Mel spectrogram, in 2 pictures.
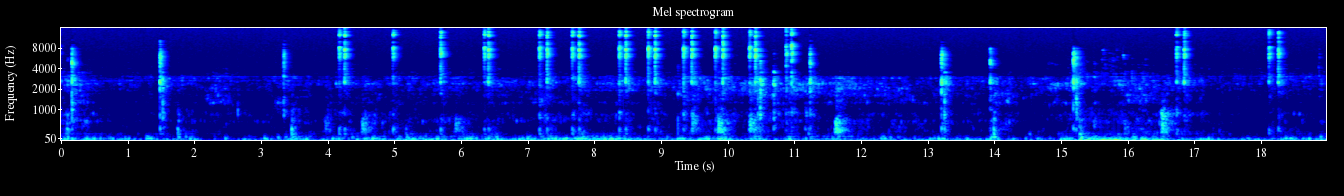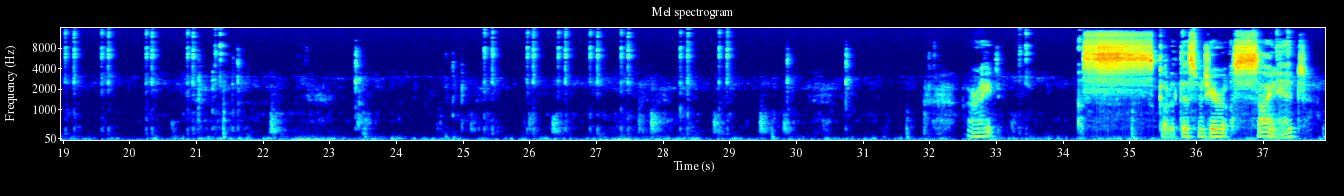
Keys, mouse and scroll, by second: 0.2-1.5 middle drag, 2.1-2.4 scroll up 2, 3.2 c, 5.0 click, 6.5 click, 7.3 click, 7.8 click, 8.4 click, 9.5 click, 10.5 click, 11.0 right click, 11.4-13.4 middle drag, 13.6-14.2 scroll down 3, 14.2-15.2 middle drag, 16.0 c, 18.2 shift+click, 19.1 click, 19.7 click, 20.3 click, 21.0 click, 21.3 right click, 21.8-23.5 middle drag, 26.0 click, 26.0 c, 26.5 click, 27.0 click, 27.5 click, 28.3 click, 28.9 click, 30.0 middle click, 33.3 right click, 35.9 click, 37.3 click.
